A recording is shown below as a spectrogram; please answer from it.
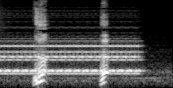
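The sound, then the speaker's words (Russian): Telephone ringing in an apartment: a steady electronic ringing tone broken by two short sharper pulses, then cutting off shortly before the end and leaving near silence. “Пожалуйста, сейчас в нашей квартире зазвонит телефон.”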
